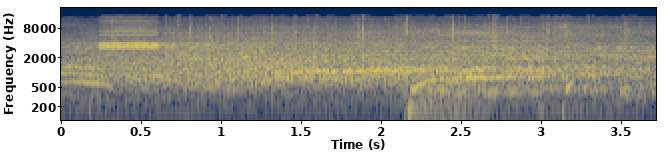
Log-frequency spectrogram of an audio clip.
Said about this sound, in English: A boisterous crowd of nearly 5,300 newly minted fans cheered the Valkyries in their first match. a competitive battle against the Atlanta vibe.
